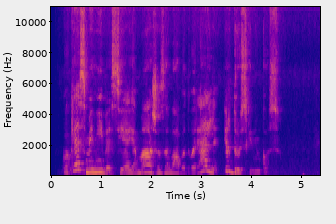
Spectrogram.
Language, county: Lithuanian, Vilnius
